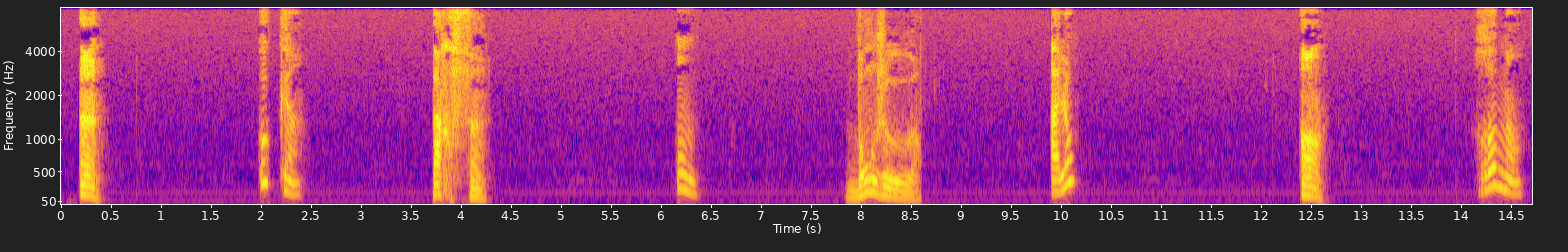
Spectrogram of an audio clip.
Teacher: not to pronounce the consonant sound N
